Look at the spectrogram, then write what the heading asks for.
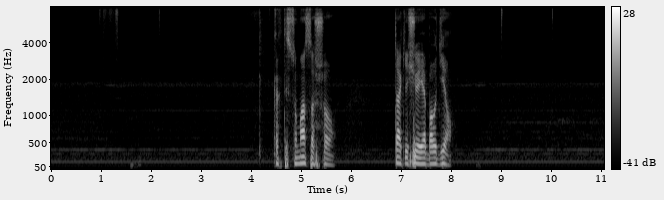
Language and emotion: Russian, neutral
